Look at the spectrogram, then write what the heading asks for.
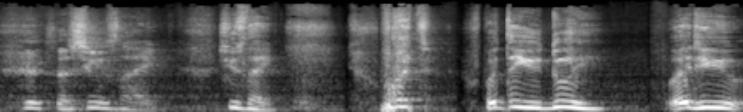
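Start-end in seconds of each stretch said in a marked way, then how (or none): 1.9-3.7 bad, fake Russian accent. Retelling a woman's reaction, doing her in a bad russian accent. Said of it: "she had a Russian accent too".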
